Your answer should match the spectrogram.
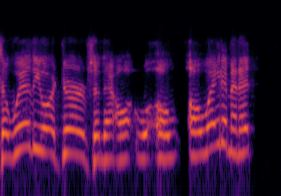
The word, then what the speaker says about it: hors d'oeuvre: So it'd be hors d'oeuvre. So you want to be classy. So I would say the hors d'oeuvres. The hors d'oeuvre. That's yeah. Yeah, exactly. Because nobody ever pronounces the H.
